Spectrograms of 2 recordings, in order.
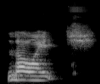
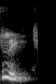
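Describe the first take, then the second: First: The vowel does not rhyme with bleach. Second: The vowel rhymes with bleach. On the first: The speaker calls it wrong. "the mangled pronunciations I've had" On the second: The speaker calls it right. "It rhymes with bleach"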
